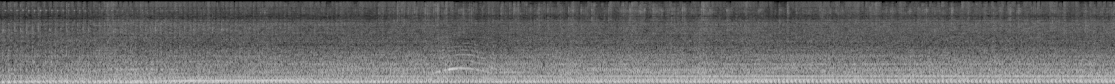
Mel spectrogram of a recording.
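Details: Older 5 hp Briggs & Stratton on an abandoned chipper, with the pull cord fixed and the valves freed with Deep Creep. First start on choke with the air cleaner off: it settles into a fast, even buzzing idle with no misses while warming. Normal idle.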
